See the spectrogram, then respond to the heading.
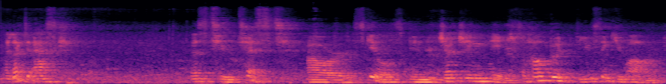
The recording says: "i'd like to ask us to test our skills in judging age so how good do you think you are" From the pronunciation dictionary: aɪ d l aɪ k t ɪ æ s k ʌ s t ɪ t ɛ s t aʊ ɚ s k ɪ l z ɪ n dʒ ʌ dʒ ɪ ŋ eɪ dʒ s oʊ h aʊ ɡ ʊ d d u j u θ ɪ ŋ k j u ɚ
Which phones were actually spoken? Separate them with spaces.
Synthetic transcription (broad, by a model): aɪ d l aɪ k t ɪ æ s k ʌ s t ɪ t ɛ s t aʊ ɚ s k ɪ l z ɪ n dʒ ʌ dʒ ɪ ŋ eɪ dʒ s oʊ h aʊ ɡ ʊ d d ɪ j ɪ θ ɪ ŋ k j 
